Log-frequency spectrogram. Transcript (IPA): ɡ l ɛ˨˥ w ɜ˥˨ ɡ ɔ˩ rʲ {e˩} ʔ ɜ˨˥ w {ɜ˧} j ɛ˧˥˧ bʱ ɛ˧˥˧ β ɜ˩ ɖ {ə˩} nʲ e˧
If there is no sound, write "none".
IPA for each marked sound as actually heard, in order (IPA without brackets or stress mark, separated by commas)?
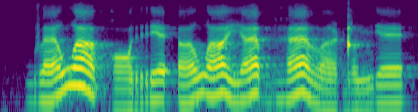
e˧, ɜ˧˥˧, ʊ˩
